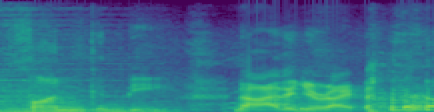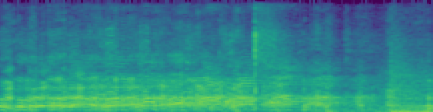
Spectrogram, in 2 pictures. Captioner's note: group laughs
